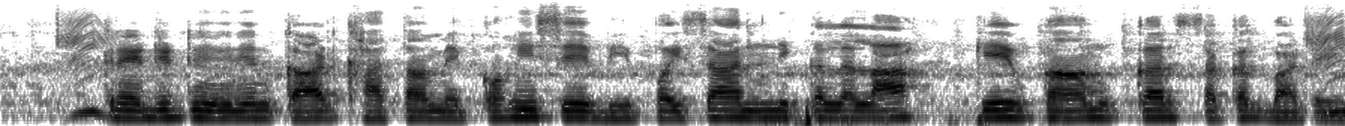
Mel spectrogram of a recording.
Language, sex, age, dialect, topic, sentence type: Bhojpuri, male, 18-24, Northern, banking, statement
